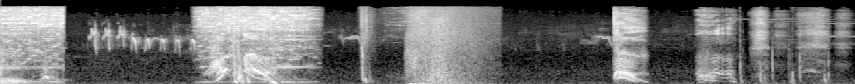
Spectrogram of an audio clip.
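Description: Cartoon sound effects: a loud magic swirl that cuts off suddenly under a second in, then birds chirping in a forest, with several swooshes and sliding tones between them.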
